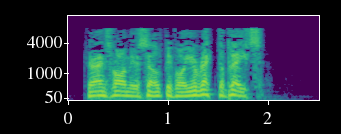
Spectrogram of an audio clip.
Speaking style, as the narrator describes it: He snarled

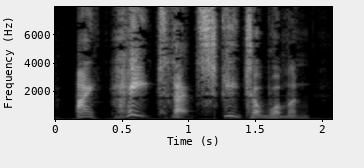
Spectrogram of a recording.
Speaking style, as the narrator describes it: she burst out savagely

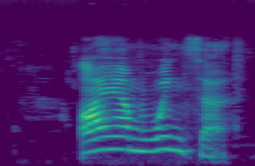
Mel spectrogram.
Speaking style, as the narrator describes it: said pompously

